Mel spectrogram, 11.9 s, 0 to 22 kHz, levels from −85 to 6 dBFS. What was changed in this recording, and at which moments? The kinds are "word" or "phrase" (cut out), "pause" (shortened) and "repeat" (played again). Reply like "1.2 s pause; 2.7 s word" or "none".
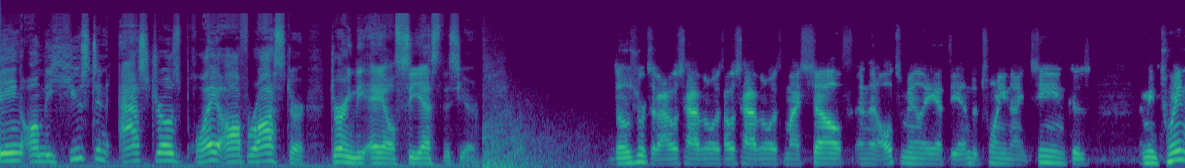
6.5 s word; 7.2 s repeat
